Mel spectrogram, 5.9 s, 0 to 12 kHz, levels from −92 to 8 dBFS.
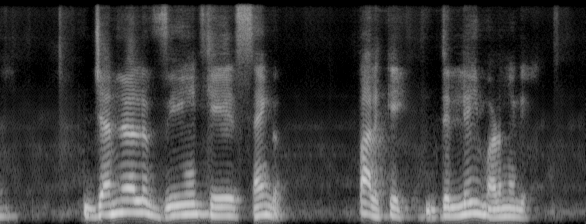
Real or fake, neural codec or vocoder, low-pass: fake; codec, 24 kHz, 1.2 kbps, DualCodec; 10.8 kHz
